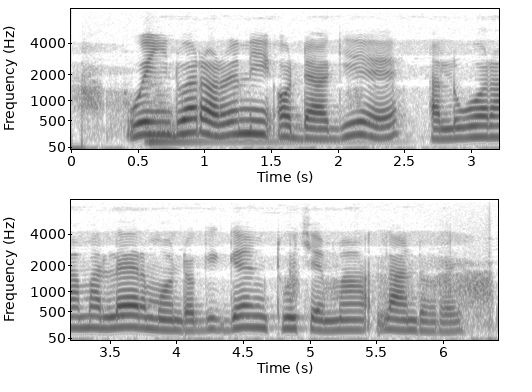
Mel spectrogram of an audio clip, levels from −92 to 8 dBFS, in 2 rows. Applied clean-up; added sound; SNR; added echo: none; Bowed string instrument; 17 dB; none.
